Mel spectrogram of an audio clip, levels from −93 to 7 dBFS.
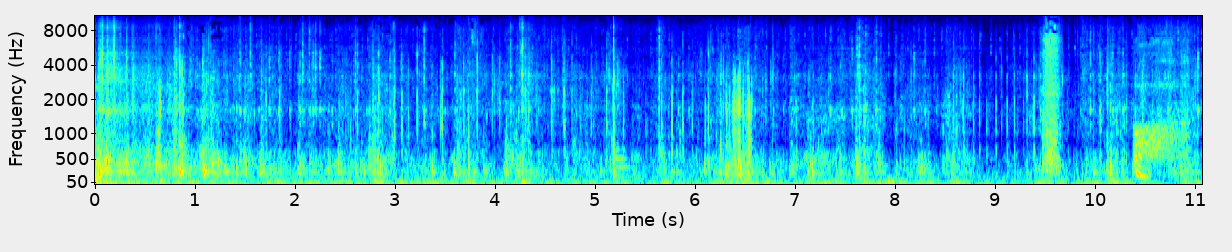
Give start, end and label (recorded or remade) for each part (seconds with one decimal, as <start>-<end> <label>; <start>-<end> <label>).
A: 0.0-0.8 remade; 0.8-11.1 recorded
